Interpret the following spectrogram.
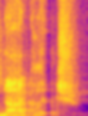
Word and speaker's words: Naglish: Can you pronounce that for me? Naglish? Is it Naglish? Naglish. Naglish.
